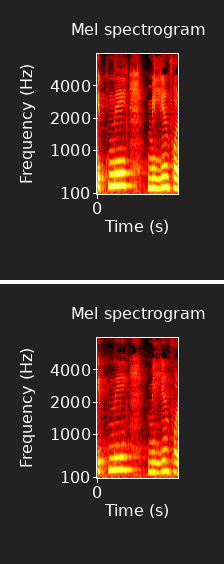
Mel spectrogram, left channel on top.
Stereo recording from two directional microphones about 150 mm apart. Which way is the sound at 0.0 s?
40° left (ahead or behind).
